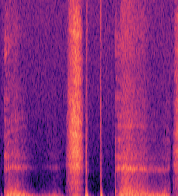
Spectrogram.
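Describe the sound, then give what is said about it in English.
A person's voice imitates short, fast bursts of breath: a few breathy huffs and gasps, with two sharp quick puffs between longer airy exhalations. No words are spoken. “my breaths are kind of coming short and fast, like little bursts. Not burping, but kind of like,”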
